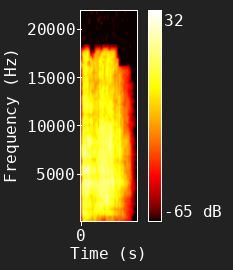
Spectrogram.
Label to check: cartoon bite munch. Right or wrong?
Right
